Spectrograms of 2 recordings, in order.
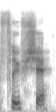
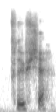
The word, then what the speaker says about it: Floofshire: So yeah, it's Floofshire in my accent. Floofshire. Like Yorkshire.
